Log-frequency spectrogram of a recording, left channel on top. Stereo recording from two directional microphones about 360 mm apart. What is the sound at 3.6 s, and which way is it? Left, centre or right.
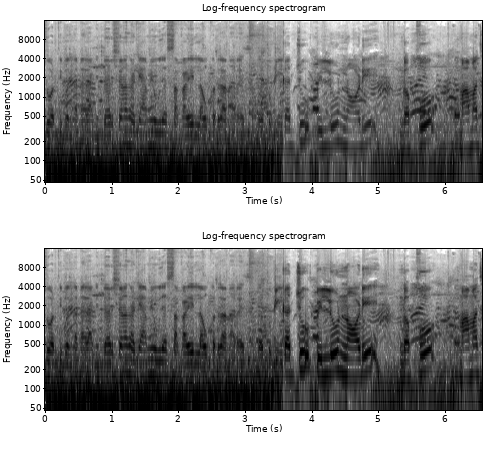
Speech, centre.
